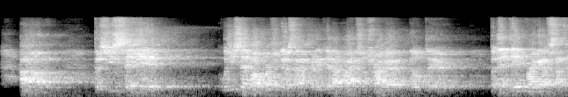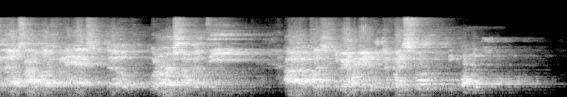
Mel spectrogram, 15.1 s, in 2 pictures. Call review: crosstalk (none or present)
present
